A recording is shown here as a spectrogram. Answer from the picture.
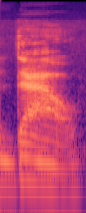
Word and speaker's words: Tao: back where talks about the da da is spelled Tao the da is he's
